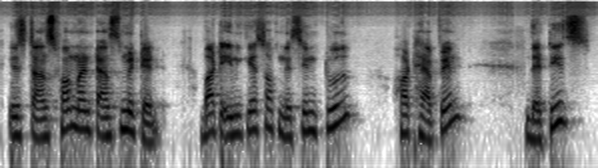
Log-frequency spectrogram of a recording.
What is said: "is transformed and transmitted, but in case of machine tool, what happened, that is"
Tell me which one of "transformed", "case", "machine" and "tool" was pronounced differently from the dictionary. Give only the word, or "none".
machine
